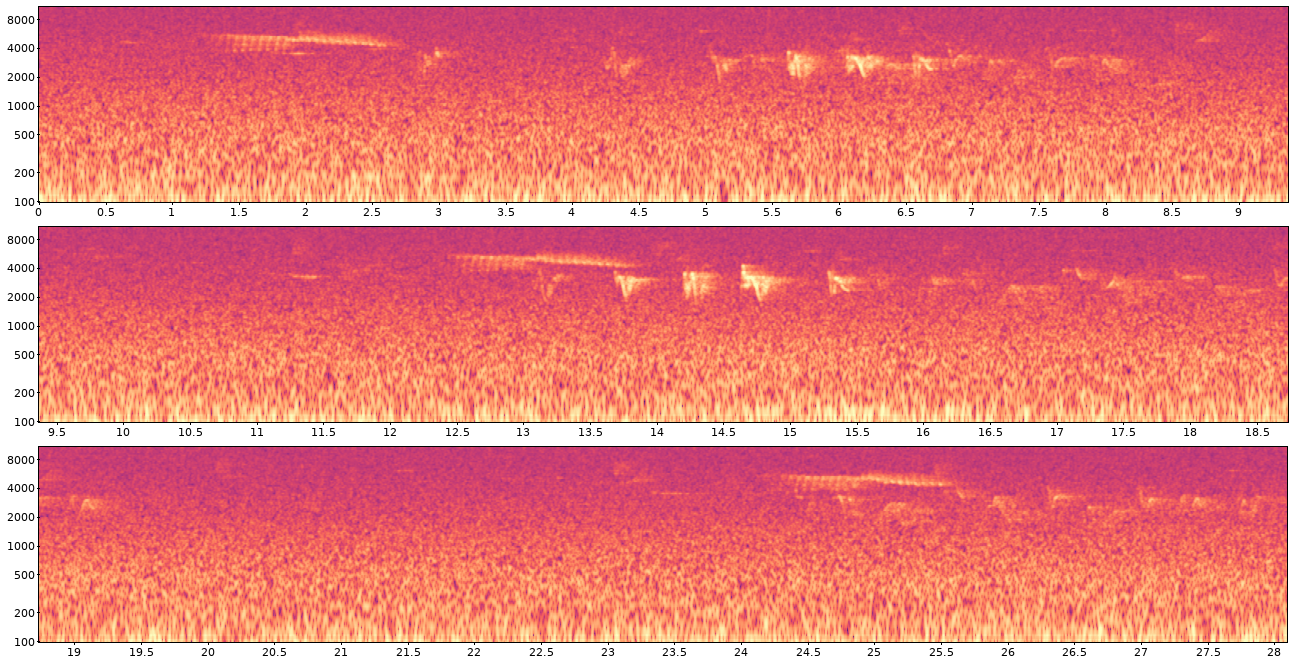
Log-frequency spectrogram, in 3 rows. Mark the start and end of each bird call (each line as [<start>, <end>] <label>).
[0.30, 4.50] Orange-crowned Warbler (Leiothlypis celata)
[4.50, 7.10] Western Tanager (Piranga ludoviciana)
[11.70, 15.20] Orange-crowned Warbler (Leiothlypis celata)
[13.10, 16.90] Western Tanager (Piranga ludoviciana)
[16.70, 20.50] American Robin (Turdus migratorius)
[23.00, 27.00] Orange-crowned Warbler (Leiothlypis celata)
[24.10, 28.10] American Robin (Turdus migratorius)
